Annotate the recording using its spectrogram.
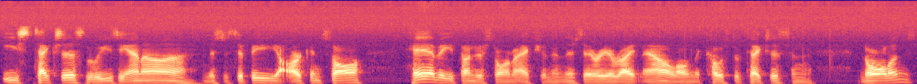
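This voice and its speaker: A weatherman talks through the forecast in a very deep, husky voice, dropping in chatty asides. The sound is thin and phone-like, from old broadcast tape. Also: moderate pace.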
